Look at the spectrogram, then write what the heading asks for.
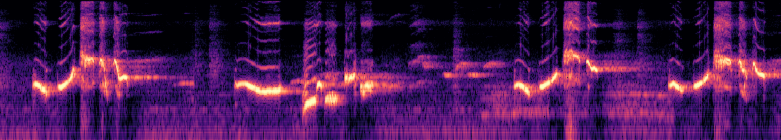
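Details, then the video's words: Morning song of a white-rumped shama meant to set other birds singing: repeated phrases each opening with a rising whistle and sharp click, then fluty slurred notes, about every two seconds. "Pancingan Murai Batu Paling Ampuh Bikin Burung Lain Meledak Bunyi"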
